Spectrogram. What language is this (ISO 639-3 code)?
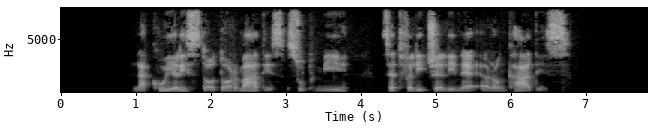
epo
